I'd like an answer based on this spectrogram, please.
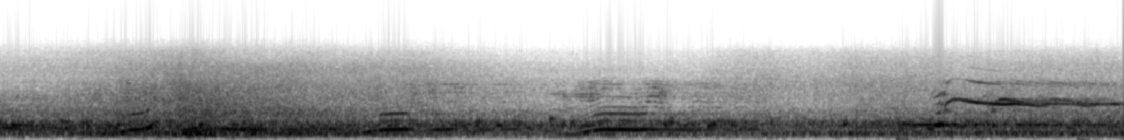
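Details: Whale sounds made for relaxation and sleep: drawn-out low moans and bending tones, with a higher wavering whistle near the end, over constant deep rumble.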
